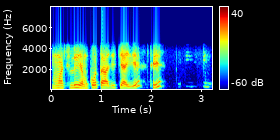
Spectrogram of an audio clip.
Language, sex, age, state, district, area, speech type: Hindi, female, 60+, Uttar Pradesh, Azamgarh, urban, conversation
